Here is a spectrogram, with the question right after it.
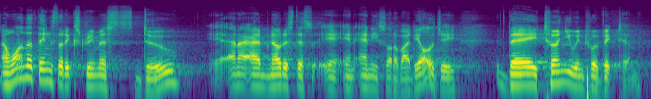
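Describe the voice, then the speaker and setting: Bright and sharp in tone, a man with an English accent speaks with ordinary pitch variation. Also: medium pitch for a man, moderate pace. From England, British Pakistani family. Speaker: former extremist sharing his story. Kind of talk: testimony.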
